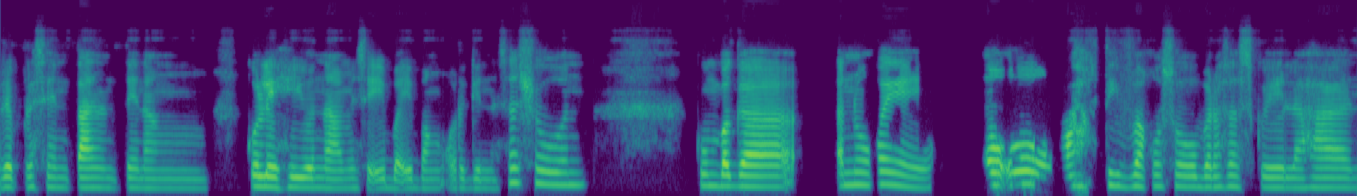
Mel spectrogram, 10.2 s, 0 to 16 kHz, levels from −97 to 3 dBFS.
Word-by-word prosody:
representante 180 -2 -1
ng 170 -1 -9 0.3
kolehiyo 185 -2 +3
namin 170 0 -2
sa - - -3
iba-ibang 170 0 -4
organisasyon. 230 +7 -4 0.8
Kumbaga 205 -2 +5 0.3
ano 230 0 0
ako, 240 - -1
eh 205 -5 +2 0.5
oo, 230 +1 +5 0.4
active 210 -2 -5
ako 205 - -8
sobra 195 -1 -1
sa 200 0 -4
eskuwelahan. 180 -1 -2
185 Hz, 100 wpm, -25 LUFS, 175-205 Hz, 0.8 s, Kumbaga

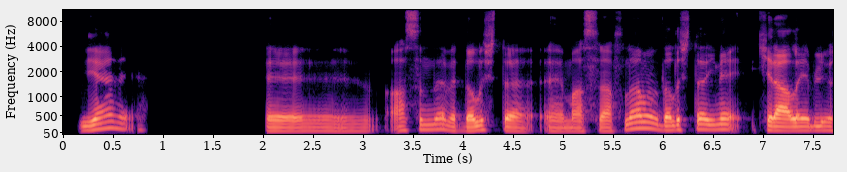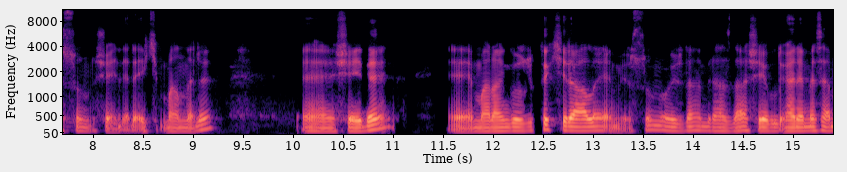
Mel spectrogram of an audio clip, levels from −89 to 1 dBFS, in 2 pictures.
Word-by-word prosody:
Yani 145 +8 +1 1.4
Eee, 95 -1 -1 0.2
aslında, 130 +5 -2
evet, 100 -4 -2
dalış 115 +6 +2
da, 90 -3 +2
eee, 90 -1 -3
masraflı 90 - -1
ama 160 -5 +3
dalışta 130 +4 +4
yine 140 +9 +2 0.2
kiralayabiliyorsun 105 -1 +4
şeyleri, - - -6
ekipmanları. 95 - -5 0.9
Eee, 85 -2 -2
şeyde, 120 - +2 0.6
eee, - - -2
marangozlukta 95 +5 -1
kiralayamıyorsun 110 +1 0
ve 120 - -6
o 105 - -1
yüzden 105 +2 -4
biraz 95 -2 -5
daha 100 +3 -1
şey 100 -1 +3
oluyor. 95 0 -3
Hani, 95 0 +3
mesela 100 0 -2
100 Hz, 110 wpm, -24 LUFS, 95-120 Hz, 1.4 s, dalışta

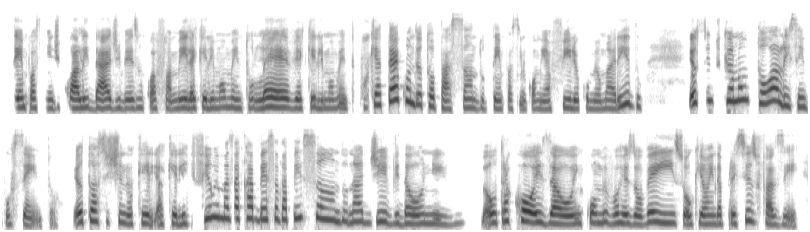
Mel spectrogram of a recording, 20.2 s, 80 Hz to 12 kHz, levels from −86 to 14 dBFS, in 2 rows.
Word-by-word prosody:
Tempo 230 0 +1
assim 215 -1 -7
de 230 - -13
qualidade 220 -1 +1
mesmo 215 +2 -4
com - - -7
a - - -4
família 215 +2 -1
aquele 220 0 -1
momento 220 -2 -6
leve, 230 0 +4
aquele 215 0 -4
momento 215 - -8
porque 235 +6 -3
até 390 +9 +6
quando 380 -7 +2
eu 300 - -2
tô 260 -3 0
passando 210 +1 -6
o - - -11
tempo 195 0 -7
assim 200 - -12
com - - -10
a - - -12
minha 195 -1 -7
filha 220 -1 -4
ou - - -19
com - - -11
o - - -11
meu 195 -1 -8
marido, 245 +6 -2 0.6
eu 275 - +8
sinto 400 0 -8
que 395 - -1
eu 390 - +6
não 415 +2 +3
estou 340 -4 0
ali 345 -10 +5
100%. 240 - -7 0.2
Eu 260 - +5
tô 295 - -1
assistindo 270 -4 -4
aquele 225 +1 -2
aquele 220 +1 -2
filme, 370 +3 +2
mas 350 -2 -1
a 350 - +3
cabeça 340 -1 0
tá 330 -1 0
pensando 335 -5 -1
na 275 +2 -2
dívida 240 -2 -3
ou 220 +1 +1
ni 215 -3 -7 0.4
outra 290 +4 +1
coisa. 250 -6 +7
Ou 215 0 +4
em 235 - -4
como 250 -1 -1
eu 265 - -4
vou 235 +1 -1
resolver 230 +2 +2
isso 245 -3 -1
ou - - +1
o - - -24
que 235 - -4
eu 225 - +3
ainda 220 +1 -3
preciso 250 +6 -4
fazer. 205 0 -4
235 Hz, 210 wpm, -24 LUFS, 215-285 Hz, 0.6 s, eu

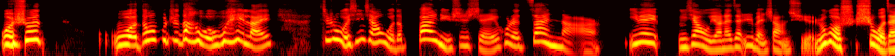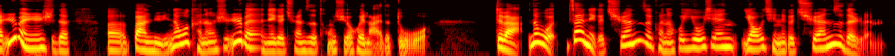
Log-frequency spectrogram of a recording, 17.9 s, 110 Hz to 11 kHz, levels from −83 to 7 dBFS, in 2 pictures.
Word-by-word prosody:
我 290 0 +6
说 405 +8 +4 0.8
我 280 0 +4
都 405 +6 +1
不 410 -1 -4
知 400 - -5
道 440 -3 +3
我 260 -9 +1
未 370 +6 -1
来 240 +2 0 0.5
就 410 - -5
是 445 - 0
我 - - 0
心 385 +8 -5
想 350 -3 -1
我 230 - -3
的 215 +1 -9
伴 435 -1 +4
侣 275 -9 -1
是 260 +5 -10
谁， 195 -5 -9
或 330 - -9
者 250 - -4
在 365 +9 -2
哪 245 -6 -2
儿。 165 +4 -14 0.3
因 310 +2 -1
为 345 -5 0 0.2
你 230 +1 -5
像 285 +1 0
我 205 - -4
原 195 +1 -3
来 210 - -4
在 235 0 -5
日 275 - -6
本 200 - -6
上 160 - -7
学。 - - -11
如 260 +9 +3
果 315 -7 +5
是 230 - -6
是 305 - 0
我 - - +5
在 195 +1 +4
日 - - -2
本 225 - +6
认 215 +1 +1
识 205 -5 -4
的 175 -1 -1 0.3
呃 185 -2 -1
伴 195 -3 +4
侣， 155 -3 -2
那 270 - +2
我 345 - +4
可 - - -7
能 175 +3 -2
是 225 +3 -6
日 380 +3 +5
本 220 - 0
那 170 0 +1
个 165 - 0
圈 175 +1 -5
子 175 - -5
的 165 - -1
同 175 - -7
学 185 - -3
会 - - 0
来 - - -3
得 - - -7
多， - - -5 0.6
对 - - +6
吧？ - - +5
那 335 +4 +4
我 - - +3 0.2
在 420 -2 +6
哪 285 - +5
个 145 - -6
圈 280 - 0
子 290 - -1
可 225 - -7
能 170 0 -4
会 215 +1 -4
优 225 0 +2
先 240 -1 -1
邀 210 0 +2
请 220 - -4
那 170 - -2
个 160 - -2
圈 220 - +1
子 300 -1 +3
的 - - +1
人。 - - -13
240 Hz, 310 characters per minute, -23 LUFS, 200-315 Hz, 0.8 s, 我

